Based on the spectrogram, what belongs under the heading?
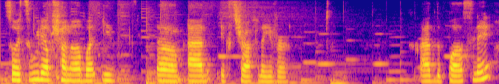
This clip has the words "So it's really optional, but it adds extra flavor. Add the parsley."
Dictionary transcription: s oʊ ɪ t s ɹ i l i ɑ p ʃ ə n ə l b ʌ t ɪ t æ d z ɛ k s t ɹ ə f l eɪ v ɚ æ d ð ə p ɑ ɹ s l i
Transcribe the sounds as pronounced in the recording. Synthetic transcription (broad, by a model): s oʊ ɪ t s ɹ i l i ɑ p ʃ ə n ə l b ʌ t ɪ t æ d ɛ k s t ɹ ə f l eɪ v ɚ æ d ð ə p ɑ s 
